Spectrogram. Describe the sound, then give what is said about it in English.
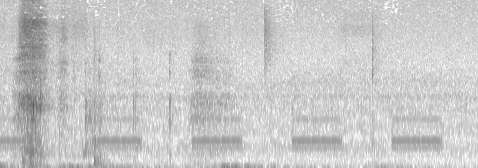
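A phone line tone beeps in short, evenly spaced bursts, about one per second, as a prank call is placed, fairly clear over faint background noise and a brief rustle at the start. “Call him. He's got to be drunk as hell right now.”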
